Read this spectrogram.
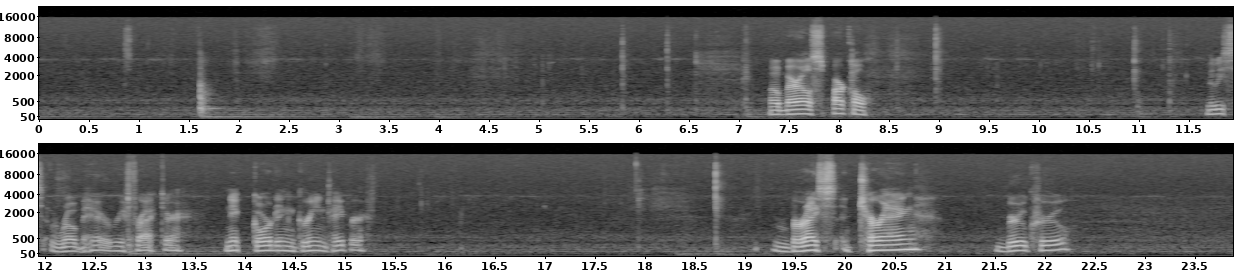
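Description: Cards shuffle and flick softly between fingers.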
